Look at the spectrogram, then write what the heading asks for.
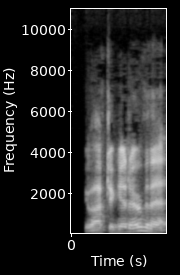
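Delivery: plain reading voice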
